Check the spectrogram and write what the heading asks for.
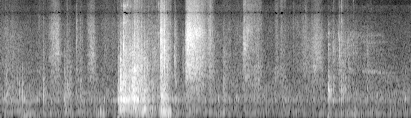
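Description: Handling noises of someone settling in to work on a workshop floor: rustling and scraping with a few sharp knocks, loudest in a cluster about two to four seconds in, then scattered small clicks.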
